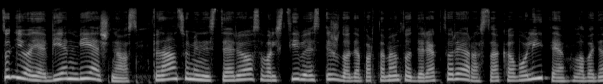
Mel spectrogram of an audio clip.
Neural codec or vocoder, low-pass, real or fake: none; 14.4 kHz; real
